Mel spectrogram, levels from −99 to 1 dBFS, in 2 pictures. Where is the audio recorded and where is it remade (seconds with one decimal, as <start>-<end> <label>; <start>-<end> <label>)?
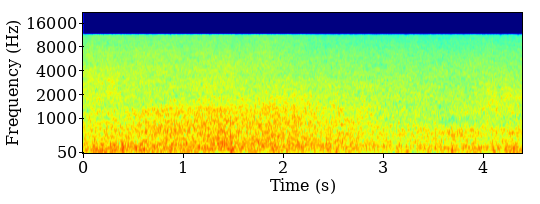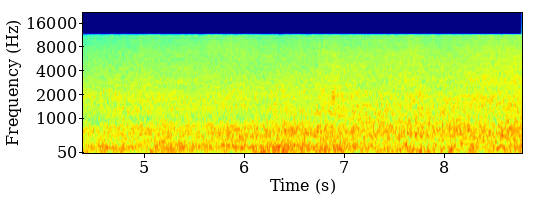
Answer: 0.0-3.5 recorded; 3.5-4.6 remade; 4.6-5.0 recorded; 5.0-6.7 remade; 6.7-8.8 recorded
